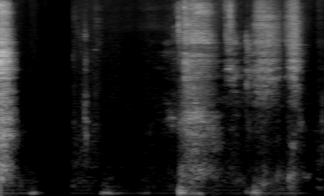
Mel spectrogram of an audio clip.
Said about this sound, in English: My aunt cupped my back to, like, help all this mucus move. Oh, the shit that I'm coughing up is disgusting.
